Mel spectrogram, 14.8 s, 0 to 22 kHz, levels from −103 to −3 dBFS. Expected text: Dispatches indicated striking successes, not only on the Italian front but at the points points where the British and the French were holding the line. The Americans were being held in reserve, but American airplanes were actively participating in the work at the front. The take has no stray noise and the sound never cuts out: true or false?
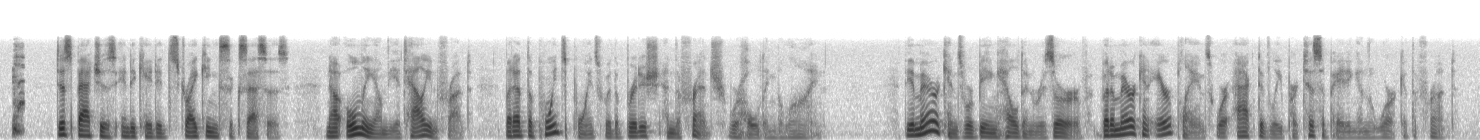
false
